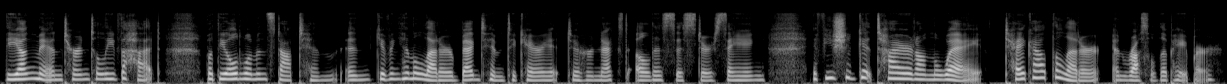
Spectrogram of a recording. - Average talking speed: No, fast, 225 wpm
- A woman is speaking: Yes, female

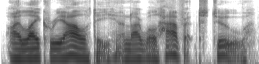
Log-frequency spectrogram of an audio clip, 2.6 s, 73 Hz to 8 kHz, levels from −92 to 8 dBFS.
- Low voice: Yes, low, 115 Hz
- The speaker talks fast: Yes, fast, 210 wpm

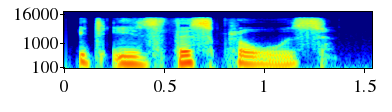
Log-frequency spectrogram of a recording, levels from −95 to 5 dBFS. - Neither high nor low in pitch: Yes, medium, 145 Hz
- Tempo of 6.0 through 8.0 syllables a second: No, 4.1 syllables/s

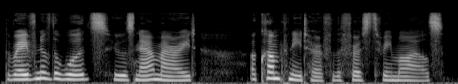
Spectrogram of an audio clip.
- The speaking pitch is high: Yes, high, 210 Hz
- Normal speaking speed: No, fast, 210 wpm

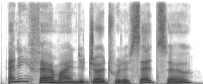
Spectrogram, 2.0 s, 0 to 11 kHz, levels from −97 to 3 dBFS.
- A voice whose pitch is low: No, high, 215 Hz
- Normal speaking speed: No, fast, 235 wpm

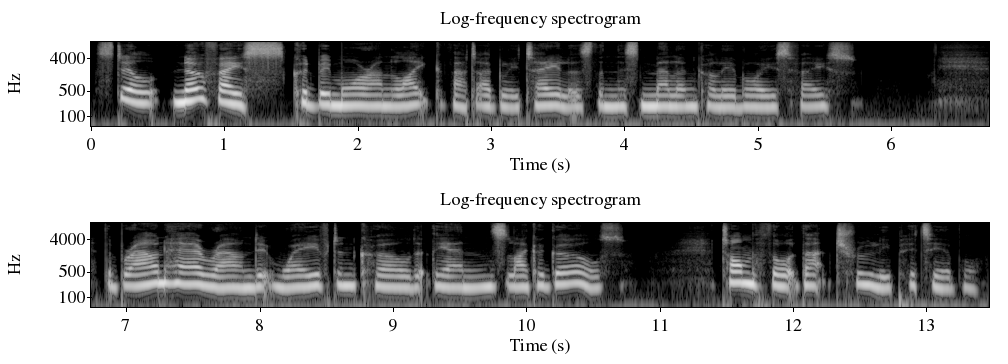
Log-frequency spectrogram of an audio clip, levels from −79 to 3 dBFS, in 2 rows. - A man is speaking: No, female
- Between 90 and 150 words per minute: Yes, average, 145 wpm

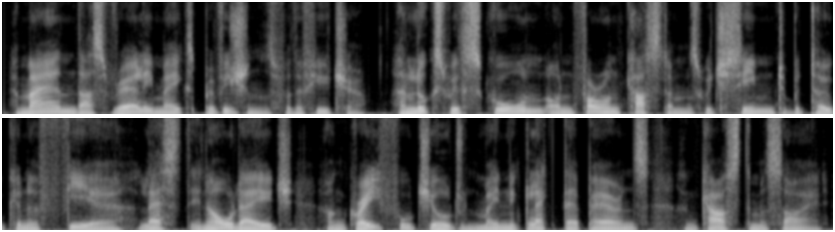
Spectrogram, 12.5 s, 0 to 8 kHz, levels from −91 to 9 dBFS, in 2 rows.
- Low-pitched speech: Yes, low, 130 Hz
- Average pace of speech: Yes, average, 175 wpm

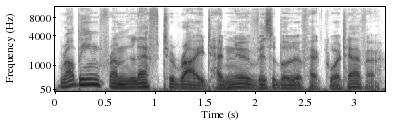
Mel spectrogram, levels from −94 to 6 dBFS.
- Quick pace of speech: No, average, 180 wpm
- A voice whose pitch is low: Yes, low, 100 Hz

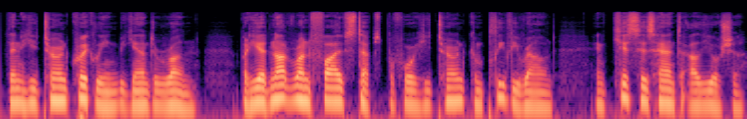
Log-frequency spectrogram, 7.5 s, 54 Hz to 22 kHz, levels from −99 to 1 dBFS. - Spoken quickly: Yes, fast, 210 wpm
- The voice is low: Yes, low, 120 Hz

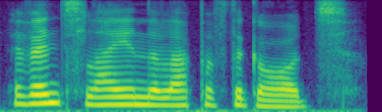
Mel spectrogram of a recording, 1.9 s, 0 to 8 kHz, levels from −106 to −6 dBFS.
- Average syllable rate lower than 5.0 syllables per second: No, 5.4 syllables/s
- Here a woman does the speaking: Yes, female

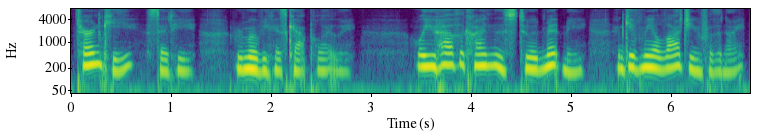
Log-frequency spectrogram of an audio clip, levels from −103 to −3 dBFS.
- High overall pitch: Yes, high, 200 Hz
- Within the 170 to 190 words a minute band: No, fast, 205 wpm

